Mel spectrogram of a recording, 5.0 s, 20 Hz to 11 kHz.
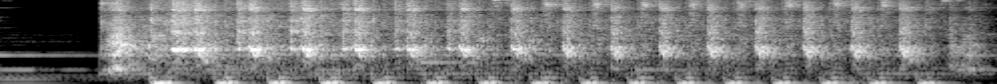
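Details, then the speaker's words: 1995 Suzuki LS650 Savage chopper, first start attempt: starter turns the single over at an even four-per-second chug, never firing; spark is bright and blue, owner suspects fuel not flowing (old cracked vacuum petcock hose). "the spark is bright and blue it must be the fuel that isn't flowing through"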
